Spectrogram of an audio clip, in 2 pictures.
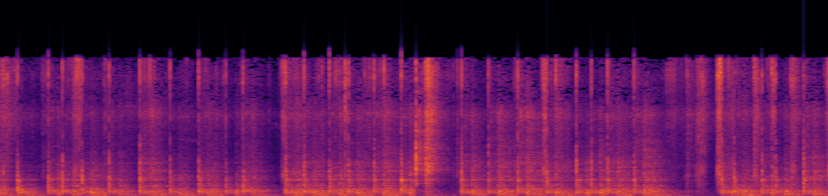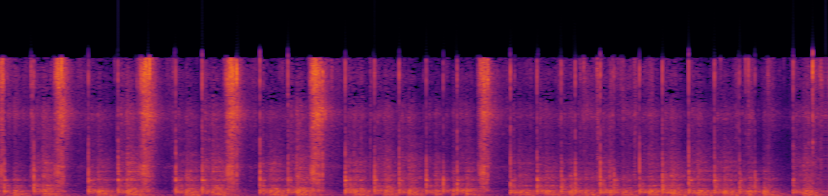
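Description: Talking drum (West African hourglass drum) played with a curved stick in a continuous run of strokes with a few brief breaks, its pitch varied by squeezing the tension cords.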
